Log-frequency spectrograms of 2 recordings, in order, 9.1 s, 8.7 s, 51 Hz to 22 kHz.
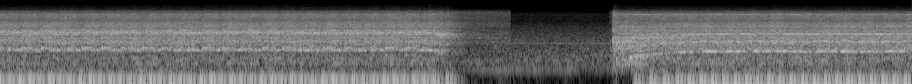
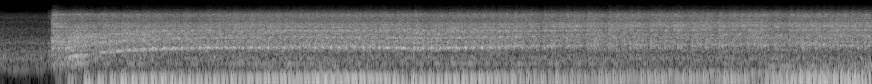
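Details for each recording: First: Mazda RX-8 with rebuilt, reinstalled rotary engine, start attempt after deflood procedure, fuel smelled, owner suspects flooded plugs: even cranking at about three beats a second, cutting out briefly then resuming, no firing; crank, no-start. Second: Mazda RX-8 rotary just rebuilt and reinstalled, another start attempt after the deflood procedure with the spark plugs back in: it catches within a second and settles into a fast, buzzy, even idle with no misses; a normal start.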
